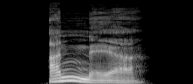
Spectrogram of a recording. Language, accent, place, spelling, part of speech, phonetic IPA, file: German, Germany, Berlin, annäher, verb, [ˈanˌnɛːɐ], De-annäher.ogg
- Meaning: first-person singular dependent present of annähern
